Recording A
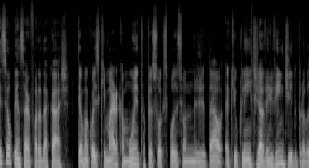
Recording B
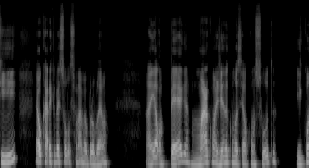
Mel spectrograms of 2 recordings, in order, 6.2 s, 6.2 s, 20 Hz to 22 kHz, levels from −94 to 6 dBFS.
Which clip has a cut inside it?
A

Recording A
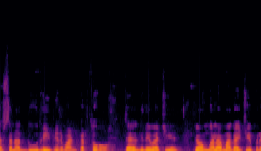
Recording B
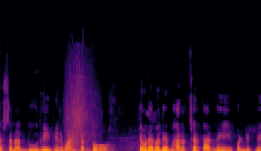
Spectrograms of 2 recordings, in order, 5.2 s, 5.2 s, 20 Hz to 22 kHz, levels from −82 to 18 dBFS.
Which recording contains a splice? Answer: B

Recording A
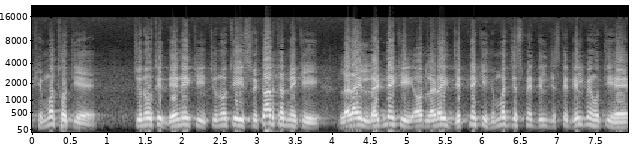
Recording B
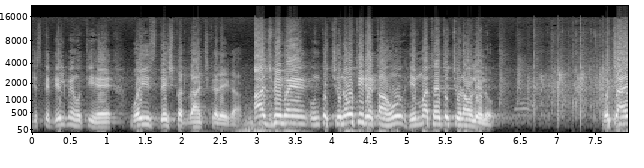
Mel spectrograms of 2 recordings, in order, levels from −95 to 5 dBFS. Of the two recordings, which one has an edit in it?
B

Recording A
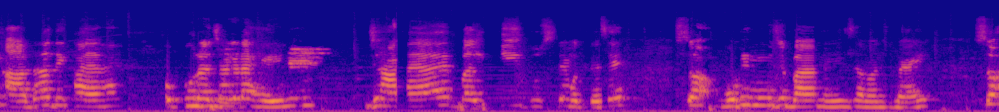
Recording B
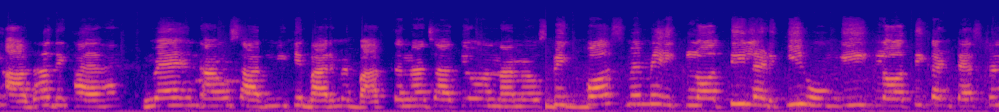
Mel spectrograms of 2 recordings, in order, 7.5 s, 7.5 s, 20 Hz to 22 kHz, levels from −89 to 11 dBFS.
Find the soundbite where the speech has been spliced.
B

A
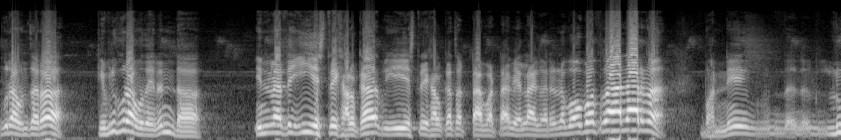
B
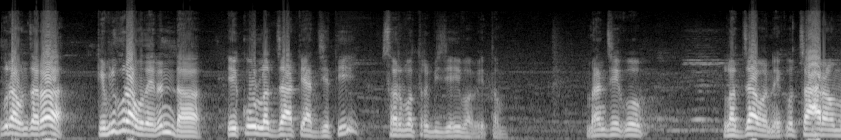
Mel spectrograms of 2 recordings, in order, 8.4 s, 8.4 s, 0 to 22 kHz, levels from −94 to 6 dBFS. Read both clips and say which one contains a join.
B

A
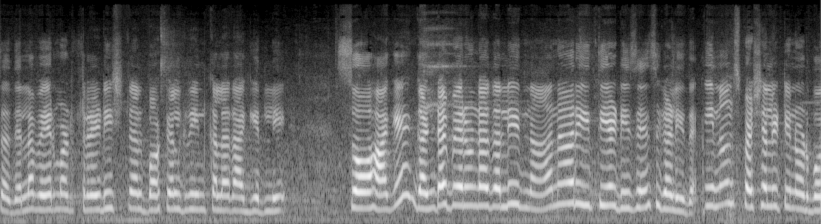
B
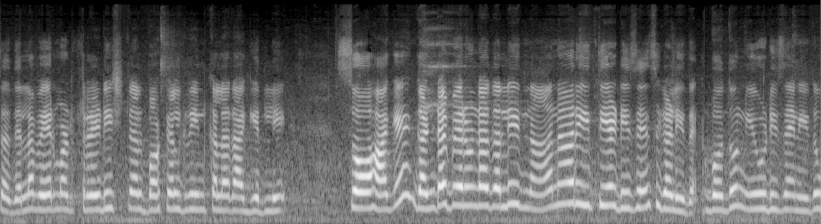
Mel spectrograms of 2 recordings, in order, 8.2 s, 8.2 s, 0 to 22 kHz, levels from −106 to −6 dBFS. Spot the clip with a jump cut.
A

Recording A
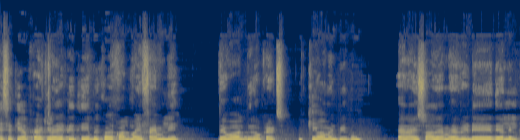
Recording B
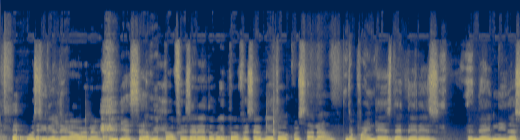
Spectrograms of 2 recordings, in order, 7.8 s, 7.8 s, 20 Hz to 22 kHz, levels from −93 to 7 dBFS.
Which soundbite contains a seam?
B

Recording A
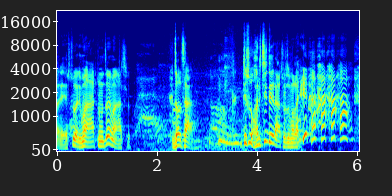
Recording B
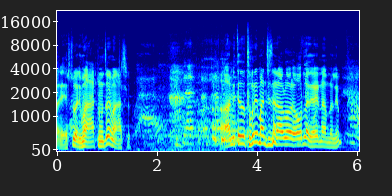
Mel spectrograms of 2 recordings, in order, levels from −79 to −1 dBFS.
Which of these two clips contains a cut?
A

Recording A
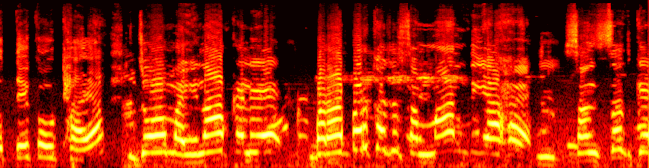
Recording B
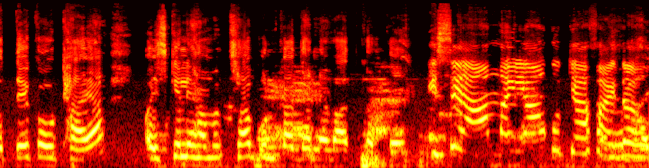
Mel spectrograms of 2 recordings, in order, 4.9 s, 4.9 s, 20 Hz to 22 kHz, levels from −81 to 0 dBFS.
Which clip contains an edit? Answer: A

